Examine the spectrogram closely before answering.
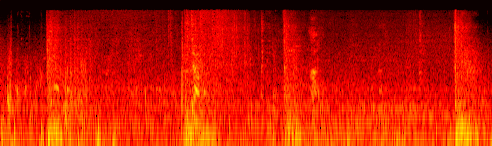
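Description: Loud gunfire bursts out in short volleys.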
